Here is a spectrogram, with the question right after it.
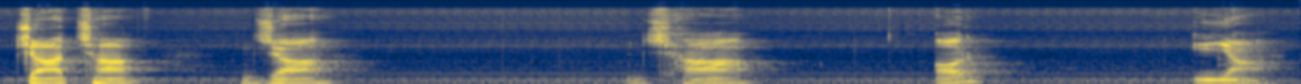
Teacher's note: तो तालु से जैसे कि चा, छा हो गया, चा, छा, जा, झा और या, ये तालु से बोले जाने वाले वर्ड हैं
